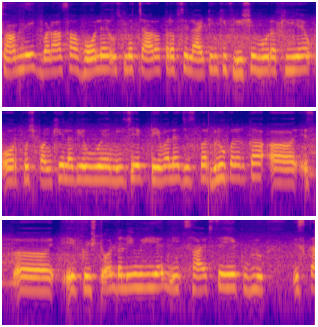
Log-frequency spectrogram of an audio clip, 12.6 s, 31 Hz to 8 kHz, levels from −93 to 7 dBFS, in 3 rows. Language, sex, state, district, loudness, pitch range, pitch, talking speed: Hindi, female, Uttar Pradesh, Muzaffarnagar, -13 LUFS, 205-230 Hz, 220 Hz, 225 wpm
